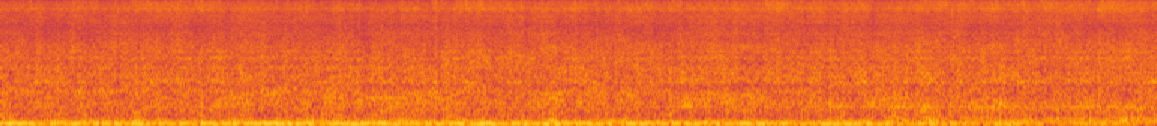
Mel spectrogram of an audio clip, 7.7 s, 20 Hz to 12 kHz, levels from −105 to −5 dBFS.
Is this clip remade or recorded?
remade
